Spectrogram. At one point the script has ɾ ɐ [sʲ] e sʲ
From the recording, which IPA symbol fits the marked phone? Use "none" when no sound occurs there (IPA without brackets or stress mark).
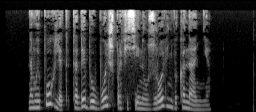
fʲ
